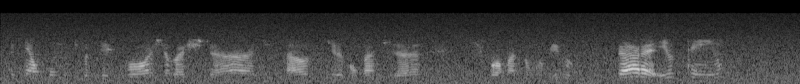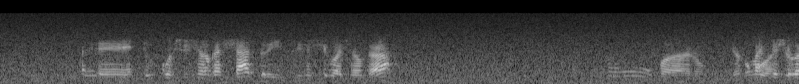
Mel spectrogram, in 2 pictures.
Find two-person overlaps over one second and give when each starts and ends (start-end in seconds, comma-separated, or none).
none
